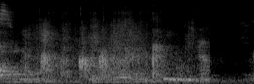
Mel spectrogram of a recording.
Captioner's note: people clapping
